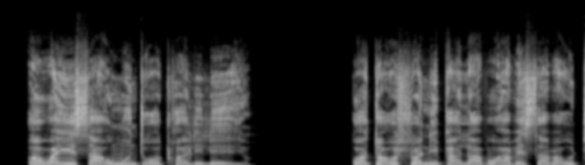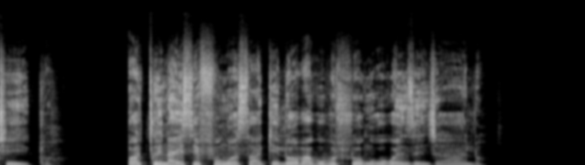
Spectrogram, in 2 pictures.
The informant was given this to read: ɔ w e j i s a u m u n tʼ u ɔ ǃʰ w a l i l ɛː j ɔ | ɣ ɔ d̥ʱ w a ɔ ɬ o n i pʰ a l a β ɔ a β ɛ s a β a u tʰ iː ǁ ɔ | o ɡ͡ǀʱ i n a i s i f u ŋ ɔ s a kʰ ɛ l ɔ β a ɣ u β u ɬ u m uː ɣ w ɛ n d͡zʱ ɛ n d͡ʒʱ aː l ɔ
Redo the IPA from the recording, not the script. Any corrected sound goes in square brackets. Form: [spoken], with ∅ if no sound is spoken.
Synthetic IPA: ɔ w e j i s a u m u n tʼ u ɔ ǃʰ w a l i l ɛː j ɔ | ɣ ɔ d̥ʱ w a ɔ ɬ o n i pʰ a l a β ɔ a β ɛ s a β a u tʰ iː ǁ ɔ | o ɡ͡ǀʱ i n a i s i f u ŋ ɔ s a kʰ ɛ l ɔ β a ɣ u β u ɬ u [ŋ] uː ɣ w ɛ n d͡zʱ ɛ n d͡ʒʱ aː l ɔ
